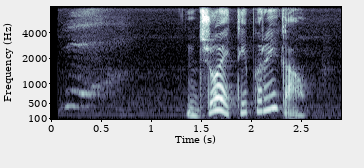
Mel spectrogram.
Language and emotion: Russian, positive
